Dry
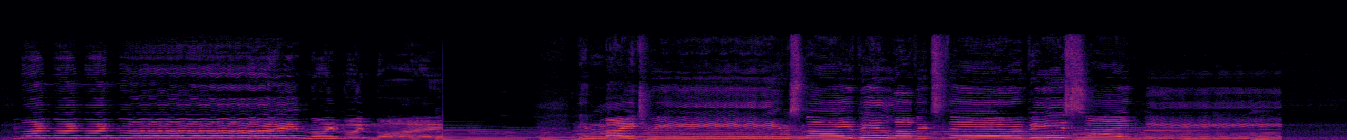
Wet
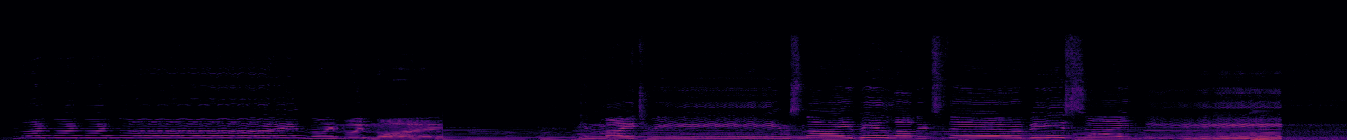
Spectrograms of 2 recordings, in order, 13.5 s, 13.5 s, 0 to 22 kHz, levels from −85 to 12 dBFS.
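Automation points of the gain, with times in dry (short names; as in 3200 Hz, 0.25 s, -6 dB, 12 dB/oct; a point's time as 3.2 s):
3.09 s -19 dB
3.97 s -7.5 dB
4.37 s -15.5 dB
11.73 s -15.5 dB
12.3 s -4 dB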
